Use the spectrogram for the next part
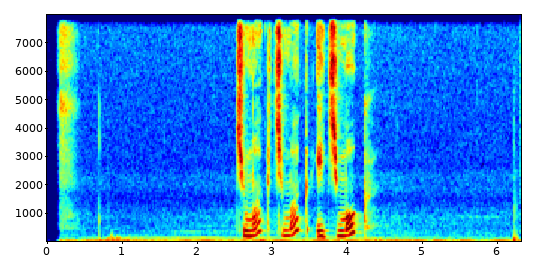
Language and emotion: Russian, positive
